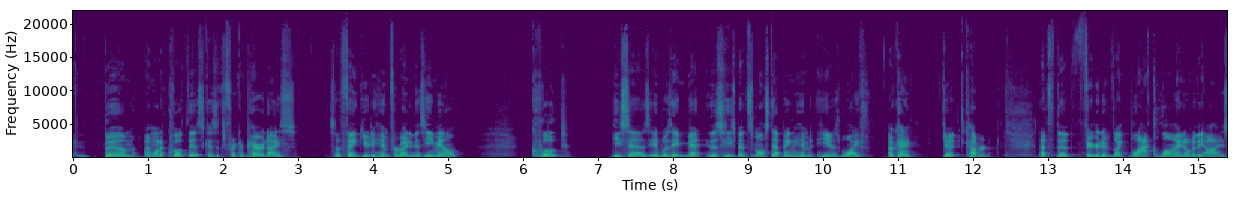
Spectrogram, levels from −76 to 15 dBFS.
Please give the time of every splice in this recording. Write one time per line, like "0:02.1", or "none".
0:10.8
